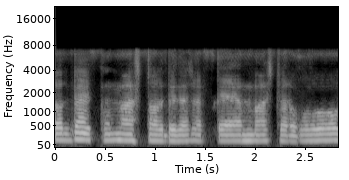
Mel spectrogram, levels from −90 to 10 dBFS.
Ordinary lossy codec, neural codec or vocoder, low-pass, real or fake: none; codec, 16 kHz, 1 kbps, FreqCodec, smaller model; 7.2 kHz; fake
